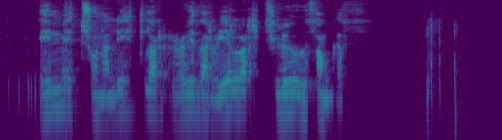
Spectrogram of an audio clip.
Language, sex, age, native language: Icelandic, male, 30-39, Icelandic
